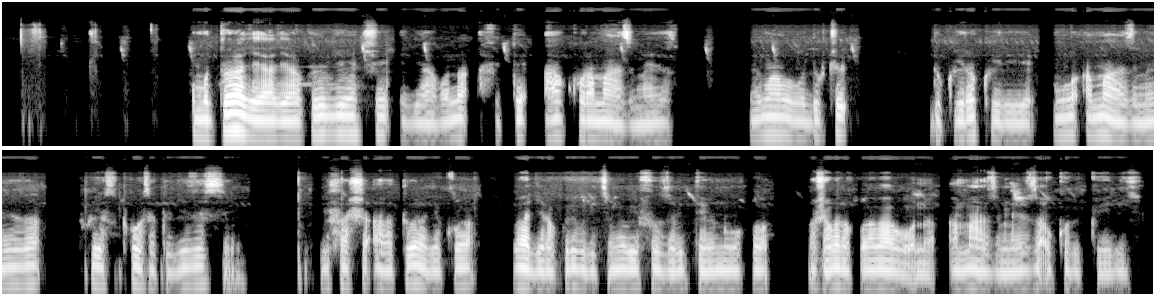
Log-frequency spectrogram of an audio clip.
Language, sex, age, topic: Kinyarwanda, male, 25-35, health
